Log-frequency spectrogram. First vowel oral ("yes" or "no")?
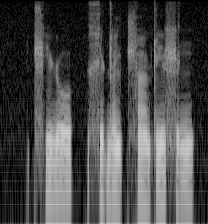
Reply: yes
